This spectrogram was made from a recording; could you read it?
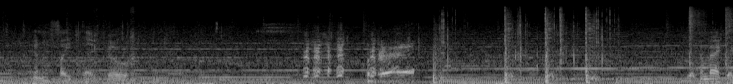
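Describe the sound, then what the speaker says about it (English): A goat in the game Romestead bleats several times in short, wavering cries against a steady patter like rain, with footsteps and clatter from play, and a voice talking intermittently. "Gonna fight that goat."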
